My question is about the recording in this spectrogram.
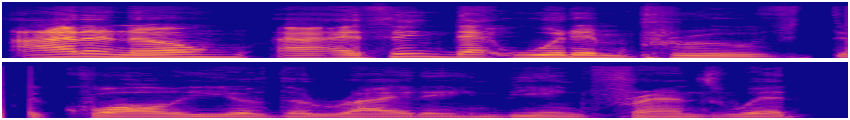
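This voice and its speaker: Male host, mid-pitched, halting rambler, dry close sound. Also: fairly even intonation, bright, forceful tone, dry recording. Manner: rambling, halting, laughs often. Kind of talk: casual chat.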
